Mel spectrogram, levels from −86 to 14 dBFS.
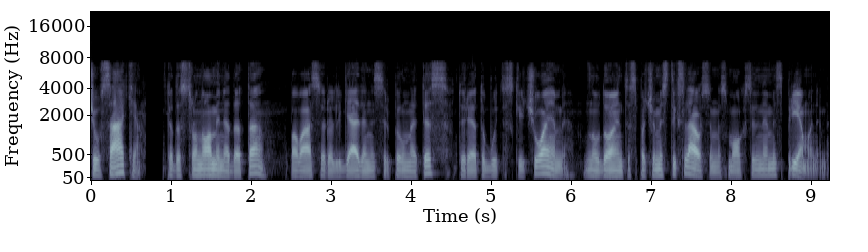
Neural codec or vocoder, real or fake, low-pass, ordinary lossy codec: none; real; 7.2 kHz; AAC, 64 kbps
